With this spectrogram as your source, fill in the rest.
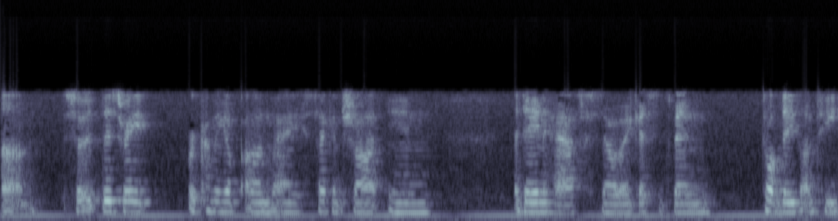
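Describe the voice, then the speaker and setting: Speaking at a fairly slow pace with long, frequent pauses, a man is heard through audible room echo and noticeable background noise. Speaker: video blogger. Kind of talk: video diary. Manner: hesitant, many fillers; quiet.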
